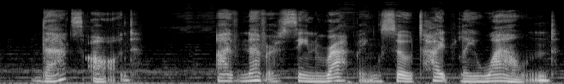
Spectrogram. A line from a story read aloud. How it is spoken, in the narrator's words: Frowning, muttered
